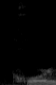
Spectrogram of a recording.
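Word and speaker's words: coir: at the garden center core is spelled c-o-i-r okay and you put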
